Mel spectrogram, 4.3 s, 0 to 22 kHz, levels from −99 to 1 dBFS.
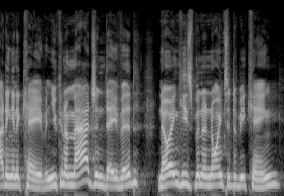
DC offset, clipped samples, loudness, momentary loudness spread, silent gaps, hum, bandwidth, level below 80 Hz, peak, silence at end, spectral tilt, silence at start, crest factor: under 0.1%; under 0.1%; -23 LUFS; 5 LU; none; none; 18 kHz; -60 dBFS; -8 dBFS; 0.05 s; -5 dB/octave; 0 s; 16 dB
